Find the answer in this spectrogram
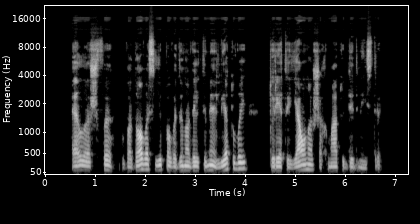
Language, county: Lithuanian, Klaipėda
